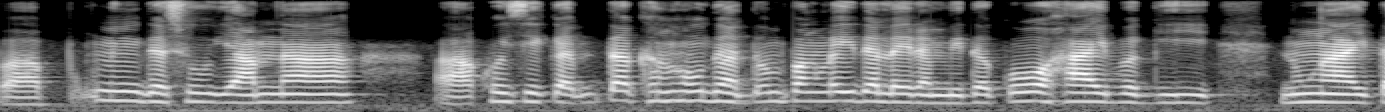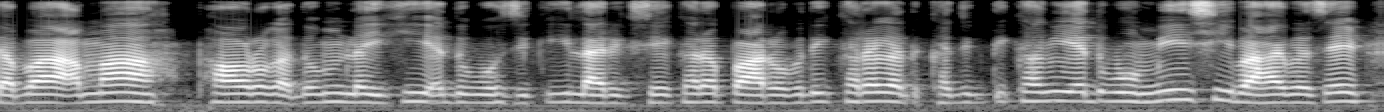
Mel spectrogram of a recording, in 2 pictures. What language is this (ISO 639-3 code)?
mni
